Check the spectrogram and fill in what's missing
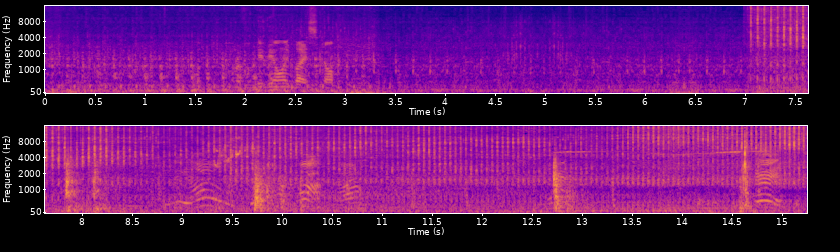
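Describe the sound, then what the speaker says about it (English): Scooter engines on Koh Klang island hum and idle steadily nearby in a busy outdoor setting, with a few louder passing buzzes, while people talk over them. "A lot of scooters on this island."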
